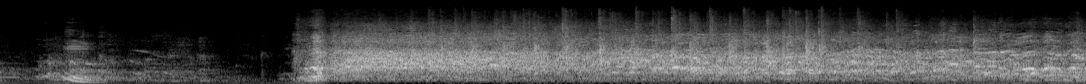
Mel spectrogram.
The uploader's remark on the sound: Recorded Live 3/3/2012 at Largo, Los Angeles.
